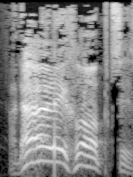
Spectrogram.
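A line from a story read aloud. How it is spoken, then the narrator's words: Calling out. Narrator (Polish): zawołał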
